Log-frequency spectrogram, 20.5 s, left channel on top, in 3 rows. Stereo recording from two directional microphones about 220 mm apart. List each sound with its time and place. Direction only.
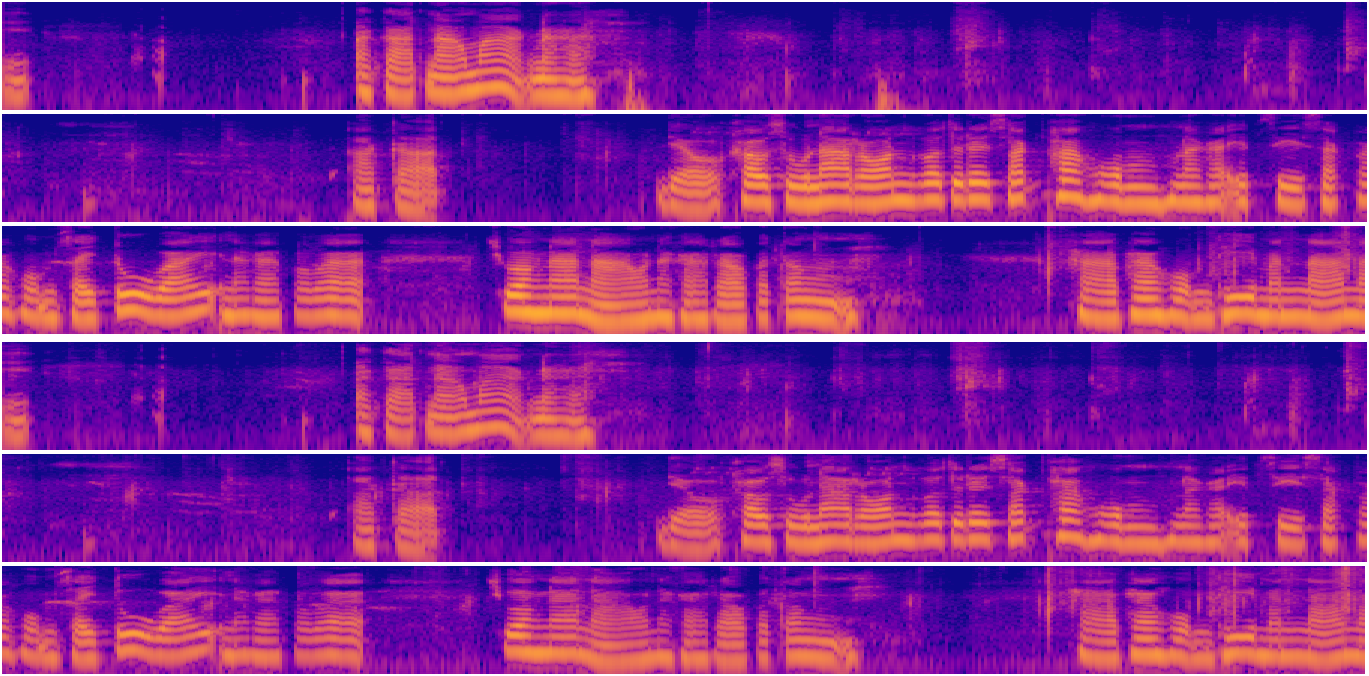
1.7 s speech: 20° left (ahead or behind)
8.5 s speech: 20° left (ahead or behind)
10.1 s speech: 25° left (ahead or behind)
14.5 s speech: 55° left (ahead or behind)
16.2 s speech: 25° left (ahead or behind)
18.9 s speech: 20° left (ahead or behind)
